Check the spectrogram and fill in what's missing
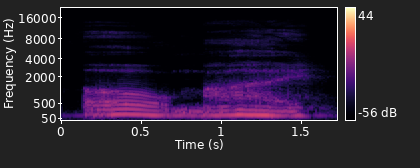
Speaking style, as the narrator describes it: he muttered under his breath

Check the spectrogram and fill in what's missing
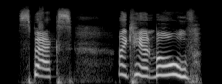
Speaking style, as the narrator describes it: his voice panicky

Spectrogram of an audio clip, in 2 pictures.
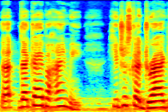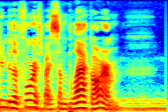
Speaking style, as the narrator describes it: I yelled

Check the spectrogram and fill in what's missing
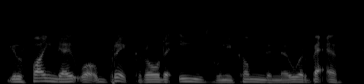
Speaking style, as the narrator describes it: said my husband

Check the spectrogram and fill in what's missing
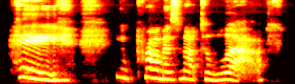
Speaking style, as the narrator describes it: laughed

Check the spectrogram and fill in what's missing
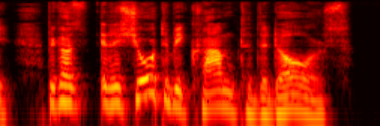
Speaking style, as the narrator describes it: Power earnestly

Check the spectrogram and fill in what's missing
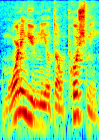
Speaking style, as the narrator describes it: Sean spat

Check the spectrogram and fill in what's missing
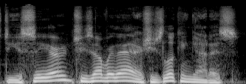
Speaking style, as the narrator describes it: Matt yelled

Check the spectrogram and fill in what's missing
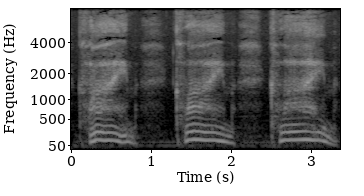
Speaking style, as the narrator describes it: whispered from her spot in the ceiling

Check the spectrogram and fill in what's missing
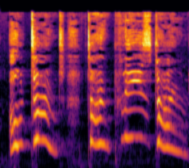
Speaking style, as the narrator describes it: shouted Edmund

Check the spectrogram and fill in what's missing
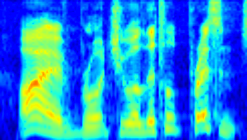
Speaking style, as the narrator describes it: said Pooh excitedly

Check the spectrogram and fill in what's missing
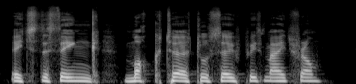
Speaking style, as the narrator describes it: said the Queen

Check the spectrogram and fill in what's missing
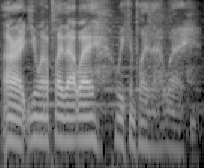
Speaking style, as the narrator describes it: Ying pants and goes

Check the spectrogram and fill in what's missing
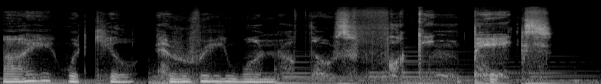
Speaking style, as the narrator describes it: he whispers in my ear

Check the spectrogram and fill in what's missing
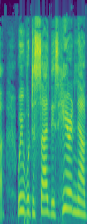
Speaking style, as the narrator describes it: Dupre yelled

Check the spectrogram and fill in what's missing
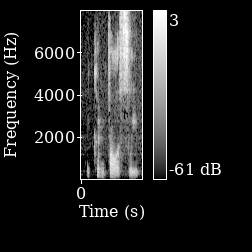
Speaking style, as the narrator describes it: she mumbled, to herself mostly

